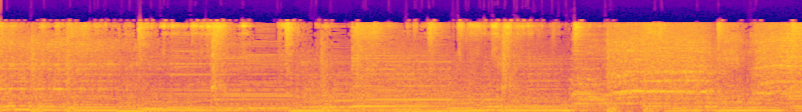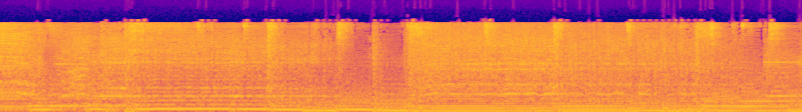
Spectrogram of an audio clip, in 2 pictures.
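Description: Youth gospel choir singing together over band accompaniment, with a steady beat and a strong bass line.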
